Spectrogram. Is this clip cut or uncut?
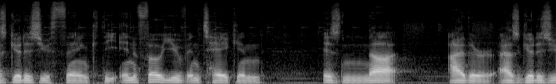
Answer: uncut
